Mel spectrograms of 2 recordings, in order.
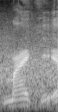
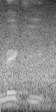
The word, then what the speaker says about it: Mikey: because it's spelled proper Mikey m i k e y i c e it's not Mickey right Mickey has a c yeah you know what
